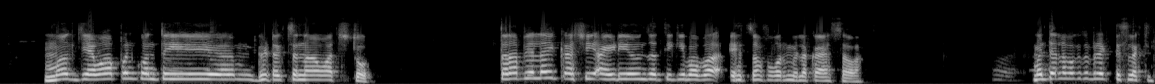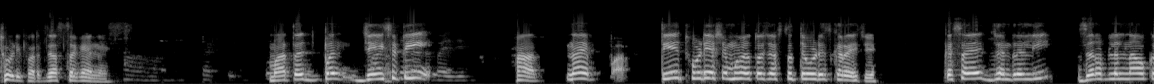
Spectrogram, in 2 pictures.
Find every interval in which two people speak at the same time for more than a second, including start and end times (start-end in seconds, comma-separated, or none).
none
